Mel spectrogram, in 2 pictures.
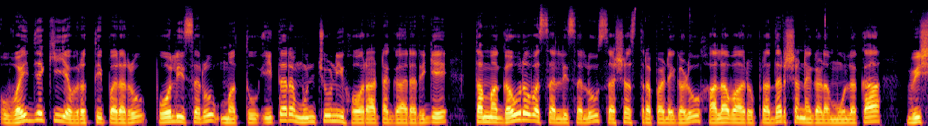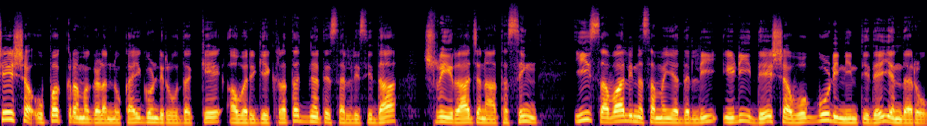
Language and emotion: Kannada, neutral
